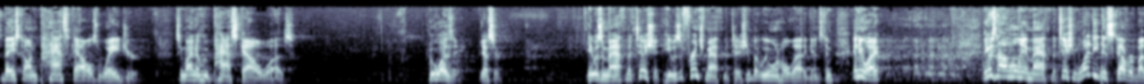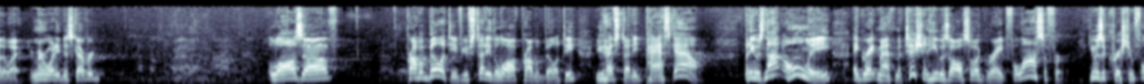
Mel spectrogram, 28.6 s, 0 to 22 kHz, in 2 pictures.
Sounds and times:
Speech: 0.0s - 3.7s, 5.4s - 11.1s, 12.3s - 28.6s.

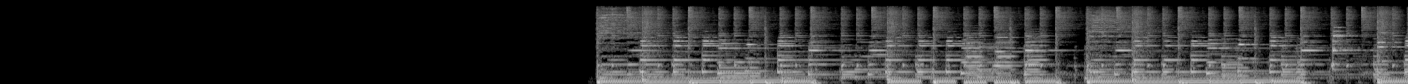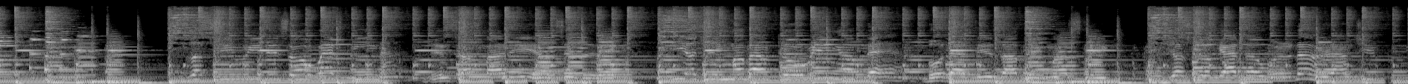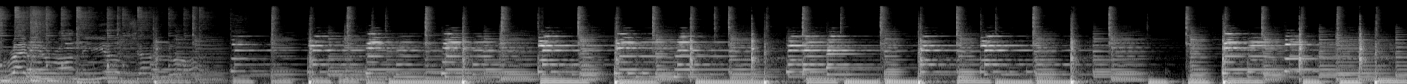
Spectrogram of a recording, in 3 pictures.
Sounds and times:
Drum: 6.0s - 39.4s, 40.0s - 42.2s.

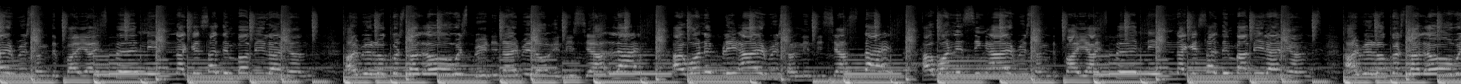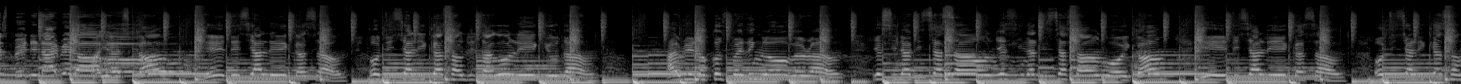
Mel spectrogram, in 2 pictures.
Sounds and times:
Music: 0.0s - 29.2s.

